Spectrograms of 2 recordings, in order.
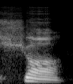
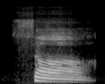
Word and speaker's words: saw: When she says the word saw, she says shaw, but saw. Saw. Yeah. Now, when you say the word saw, tongue, you have to open up your mouth.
